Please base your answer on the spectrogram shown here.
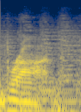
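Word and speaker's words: Brahne: I yeah and I use Queen brawn I pronounced Queen Braun oh back attack Goblin punch Goblin Goblin punch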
